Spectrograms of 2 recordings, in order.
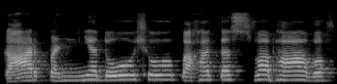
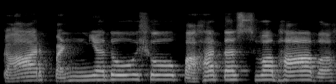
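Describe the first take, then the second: First: The final visarga sounds like a soft f. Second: The final visarga sounds like a plain h.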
